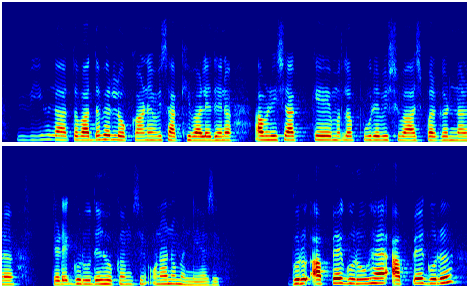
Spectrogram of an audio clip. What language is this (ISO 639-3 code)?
pan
